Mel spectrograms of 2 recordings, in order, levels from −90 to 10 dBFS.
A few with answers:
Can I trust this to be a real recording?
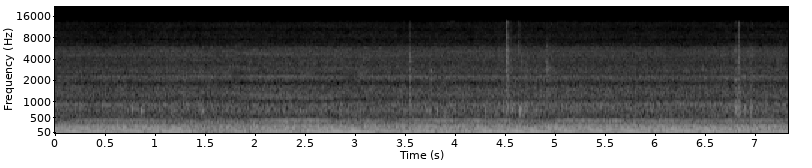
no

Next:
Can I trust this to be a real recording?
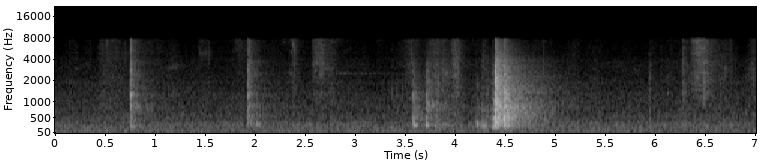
yes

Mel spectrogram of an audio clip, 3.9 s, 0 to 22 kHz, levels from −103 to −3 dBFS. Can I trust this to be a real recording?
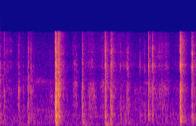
yes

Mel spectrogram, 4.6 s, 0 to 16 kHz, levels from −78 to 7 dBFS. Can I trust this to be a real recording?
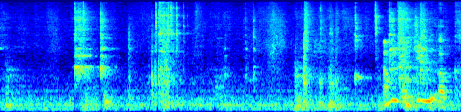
no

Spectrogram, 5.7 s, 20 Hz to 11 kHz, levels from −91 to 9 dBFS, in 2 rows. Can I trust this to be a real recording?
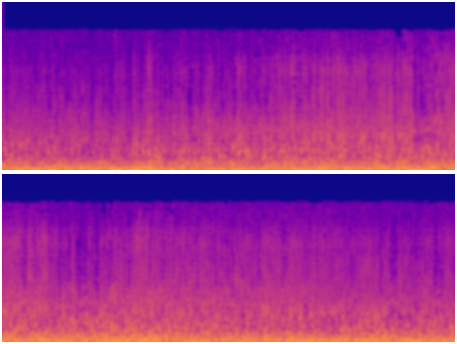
no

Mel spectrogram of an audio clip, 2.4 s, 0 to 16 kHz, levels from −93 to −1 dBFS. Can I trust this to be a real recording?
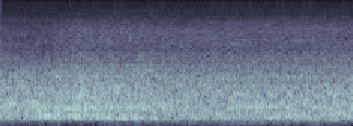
yes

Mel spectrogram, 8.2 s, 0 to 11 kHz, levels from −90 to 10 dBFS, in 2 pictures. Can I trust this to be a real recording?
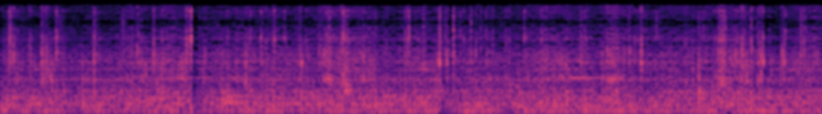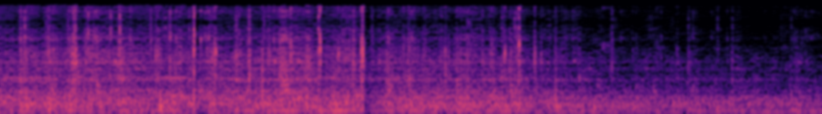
yes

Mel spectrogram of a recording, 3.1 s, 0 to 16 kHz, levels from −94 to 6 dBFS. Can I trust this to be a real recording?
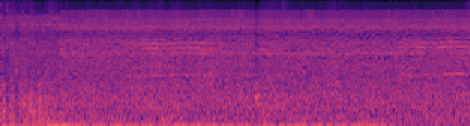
yes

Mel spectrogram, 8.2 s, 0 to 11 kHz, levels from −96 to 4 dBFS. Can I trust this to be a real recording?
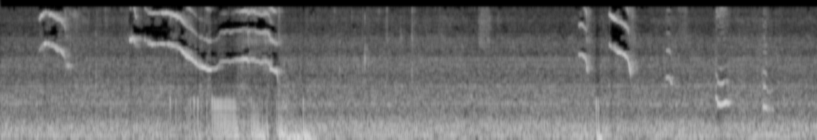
no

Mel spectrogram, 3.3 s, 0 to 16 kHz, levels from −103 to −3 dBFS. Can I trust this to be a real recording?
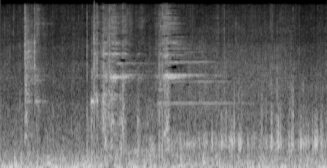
no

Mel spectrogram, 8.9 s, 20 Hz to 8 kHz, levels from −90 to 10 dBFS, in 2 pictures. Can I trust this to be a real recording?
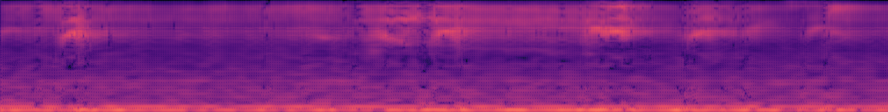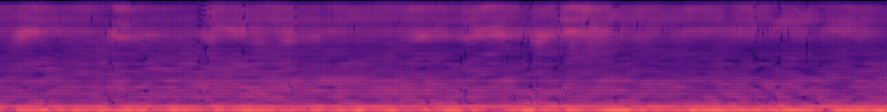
no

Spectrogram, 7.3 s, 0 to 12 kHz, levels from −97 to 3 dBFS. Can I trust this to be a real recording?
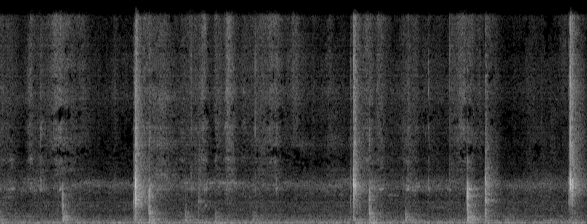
no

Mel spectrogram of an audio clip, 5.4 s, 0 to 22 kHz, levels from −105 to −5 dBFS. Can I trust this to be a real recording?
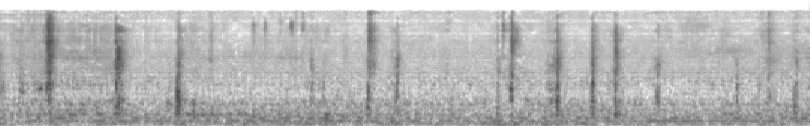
no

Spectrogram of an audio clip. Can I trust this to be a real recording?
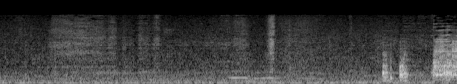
no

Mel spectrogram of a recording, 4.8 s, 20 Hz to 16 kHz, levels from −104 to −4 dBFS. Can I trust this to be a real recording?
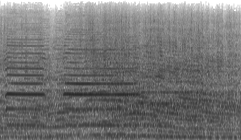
yes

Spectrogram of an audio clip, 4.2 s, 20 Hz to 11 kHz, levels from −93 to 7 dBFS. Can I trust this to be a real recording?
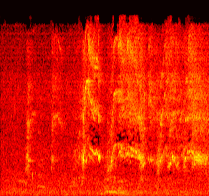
no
